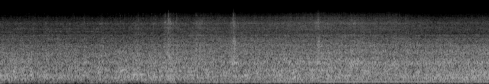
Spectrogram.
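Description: International Harvester 1468's naturally aspirated V8 diesel idling steadily before a pull, its low hum firming up a little about two seconds in.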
